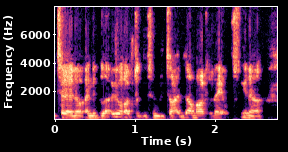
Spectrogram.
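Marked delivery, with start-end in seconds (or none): 0.8-2.3 smug, cocky, arrogant show-off boasting. Retelling what the cocky, arrogant trainees would say: imitating a cocky, arrogant trainee. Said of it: "the really cocky, arrogant ones".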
